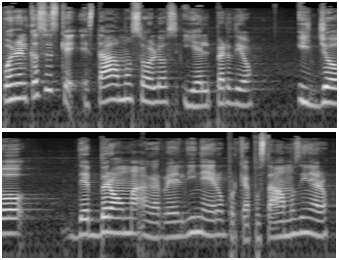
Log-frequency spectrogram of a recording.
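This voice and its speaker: A young woman with a Mexican accent tells her story in candid, slangy chat, laughing now and then. Her voice is smooth and resonant, and a long reverb rings around it. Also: mid-range voice, steady tone, a little fast. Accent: Mexican Spanish. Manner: candid, laughs through hard memories, slangy. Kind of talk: casual conversational storytelling.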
